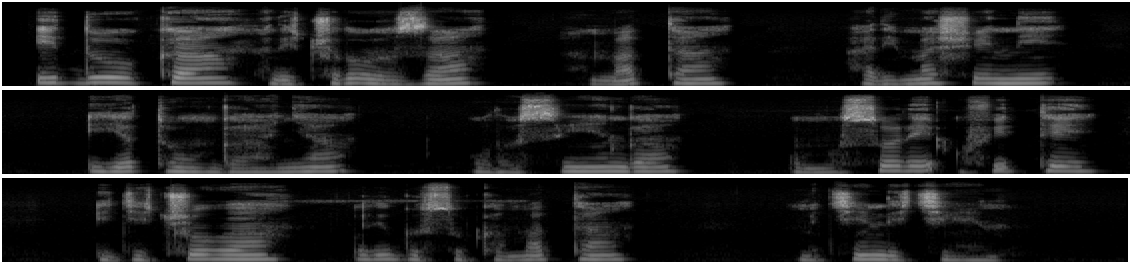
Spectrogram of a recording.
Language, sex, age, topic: Kinyarwanda, female, 36-49, finance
